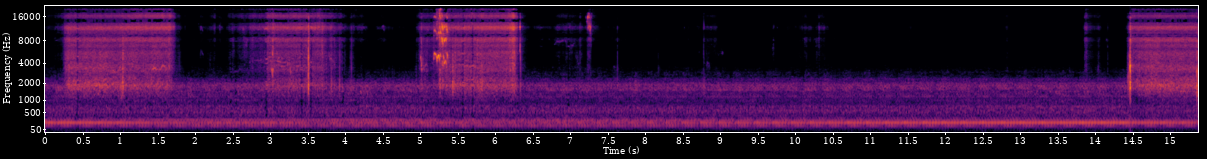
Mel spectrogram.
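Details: Microsuction removal of deep impacted ear wax trapped in the isthmus of a woman's ear canal near the eardrum: steady low suction hum with intermittent loud hissing and crackling bursts as wax is drawn out.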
